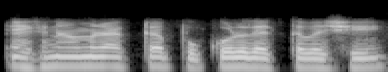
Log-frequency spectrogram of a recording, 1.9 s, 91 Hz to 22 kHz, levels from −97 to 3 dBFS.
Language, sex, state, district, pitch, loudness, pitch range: Bengali, male, West Bengal, Jalpaiguri, 140 Hz, -17 LUFS, 130-150 Hz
